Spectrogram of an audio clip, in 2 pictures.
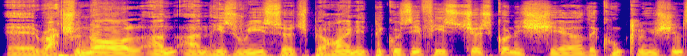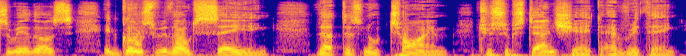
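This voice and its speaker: A man hosting a podcast interview, speaking deliberately and addressing his listeners directly. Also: mid-range voice, fairly even intonation, darkish tone, dry recording, clean studio sound. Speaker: podcast host.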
